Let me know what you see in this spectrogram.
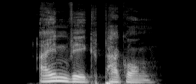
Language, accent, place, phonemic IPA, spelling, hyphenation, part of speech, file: German, Germany, Berlin, /ˈaɪ̯nveːkˌpakʊŋ/, Einwegpackung, Ein‧weg‧pa‧ckung, noun, De-Einwegpackung.ogg
- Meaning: disposable (food) container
